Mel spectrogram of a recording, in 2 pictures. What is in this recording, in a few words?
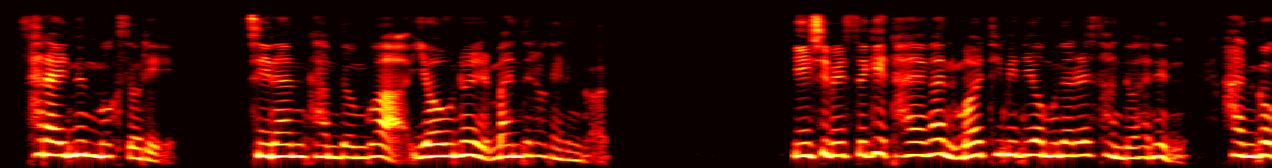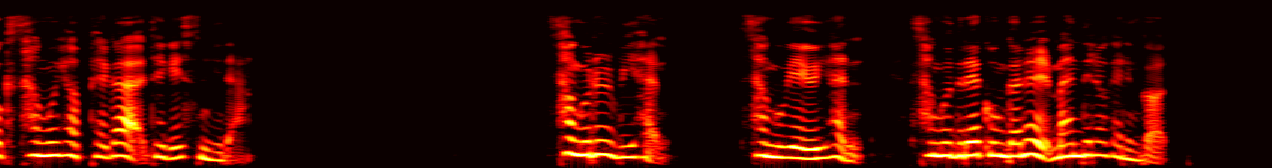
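Korean, female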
